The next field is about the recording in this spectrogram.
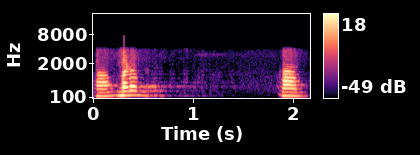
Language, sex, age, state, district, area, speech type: Kannada, male, 45-60, Karnataka, Kolar, rural, conversation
